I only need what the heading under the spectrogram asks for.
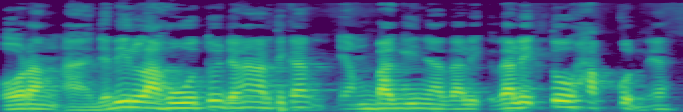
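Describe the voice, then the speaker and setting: A man's voice: a little high, brisk, darkish tone. A man with a Minangkabau accent teaching an Islamic study class, explaining Arabic terms and joking with his listeners. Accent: Minangkabau Indonesian. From West Sumatra. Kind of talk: religious study lecture.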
